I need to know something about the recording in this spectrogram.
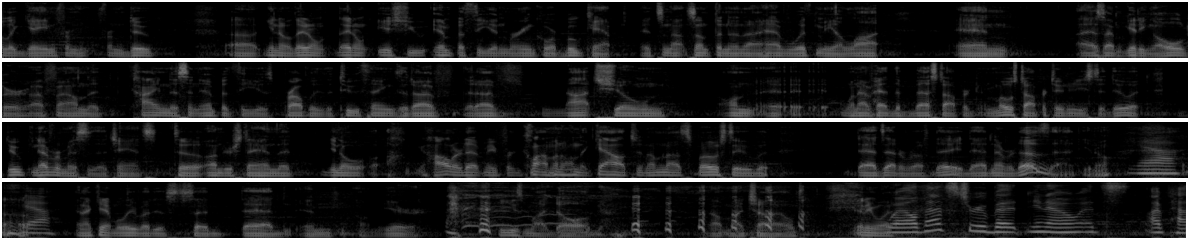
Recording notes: Recorded at Tusculum Brewing Company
